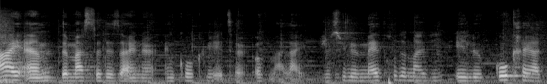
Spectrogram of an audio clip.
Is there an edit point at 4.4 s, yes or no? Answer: yes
